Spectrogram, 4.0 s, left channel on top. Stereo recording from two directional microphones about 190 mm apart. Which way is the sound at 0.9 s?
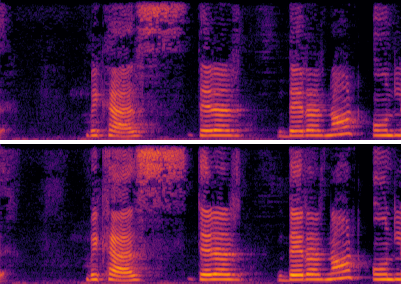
20° right (ahead or behind).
